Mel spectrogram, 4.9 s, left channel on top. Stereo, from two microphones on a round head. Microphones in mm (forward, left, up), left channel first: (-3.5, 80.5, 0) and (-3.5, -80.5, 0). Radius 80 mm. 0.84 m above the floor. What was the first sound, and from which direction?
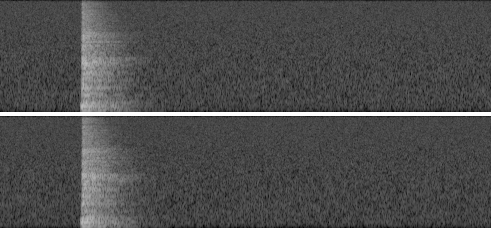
A pop, 30° left (ahead or behind).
